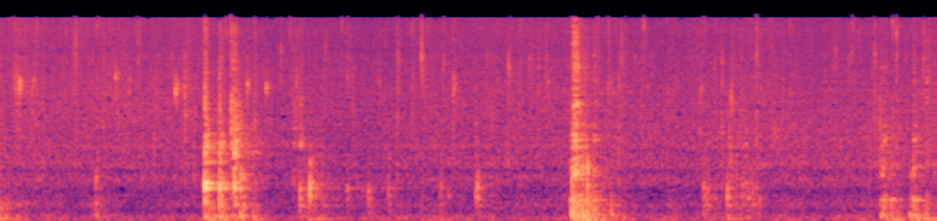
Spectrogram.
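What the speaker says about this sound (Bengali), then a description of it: "এবার আমি দেবো এর মধ্যে কেটে রাখা আলু" Cut potatoes go into a pan of sizzling fried onions, producing a soft, steady frying hiss punctuated by a couple of louder bursts and scattered stirring clicks, close and fairly quiet.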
